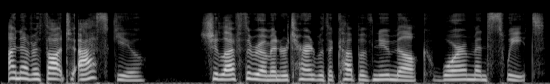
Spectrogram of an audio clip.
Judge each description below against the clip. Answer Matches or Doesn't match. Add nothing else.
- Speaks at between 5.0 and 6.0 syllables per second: Matches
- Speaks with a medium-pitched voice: Doesn't match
